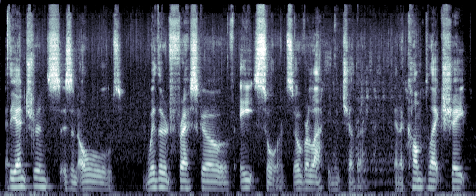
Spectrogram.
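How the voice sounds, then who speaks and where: A man playing a brooding wanderer with lost memories, narrating an audio drama in the first person in a measured, reflective way. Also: fairly low pitch, steady tone. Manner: measured, reflective, with deliberate pauses. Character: brooding amnesiac wanderer narrating his journey. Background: chatter of other voices.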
